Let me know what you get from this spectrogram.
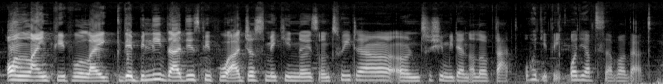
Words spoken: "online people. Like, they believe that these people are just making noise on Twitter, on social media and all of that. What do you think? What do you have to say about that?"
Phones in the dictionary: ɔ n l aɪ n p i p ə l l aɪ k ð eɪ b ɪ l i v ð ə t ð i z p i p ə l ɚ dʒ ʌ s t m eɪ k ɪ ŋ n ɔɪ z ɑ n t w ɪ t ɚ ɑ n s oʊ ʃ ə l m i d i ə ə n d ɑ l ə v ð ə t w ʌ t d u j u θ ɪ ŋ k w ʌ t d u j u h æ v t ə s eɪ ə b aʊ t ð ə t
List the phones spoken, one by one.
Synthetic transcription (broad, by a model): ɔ n l aɪ n p i p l l aɪ k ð eɪ b ɪ l i v ð ə t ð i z p i p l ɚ dʒ ʌ s t m eɪ k ɪ ŋ n ɔɪ z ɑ n t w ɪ t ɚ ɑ n s oʊ ʃ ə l m i d i ə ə n ɑ l ə v ð ə t w ʌ t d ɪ j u θ ɪ ŋ k w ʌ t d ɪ j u h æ f t ə s eɪ ə b aʊ t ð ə t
